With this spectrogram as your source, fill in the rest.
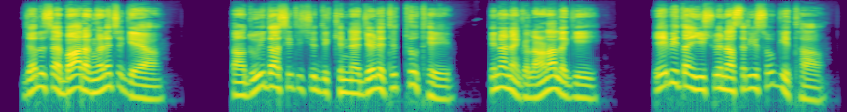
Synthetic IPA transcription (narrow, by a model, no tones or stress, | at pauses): d͡ʒɐːlusɛbaːɾɐ̃ŋɡɽ̃et͡ʃəɡeja̰ | t̪ãd̪ʊid̪aːsit̪̬ɪsid̪ɪkʰːɪnɛd͡ʒeːɽet̪ɪt̪ʰːut̪ʰe | t̪ɪnãnɛ̃ɡɐlaːɽ̃alɐɡi | eːbʱit̪ãjiːsʊenaːsɾɪjasoːɡit̪ʰa̰ː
